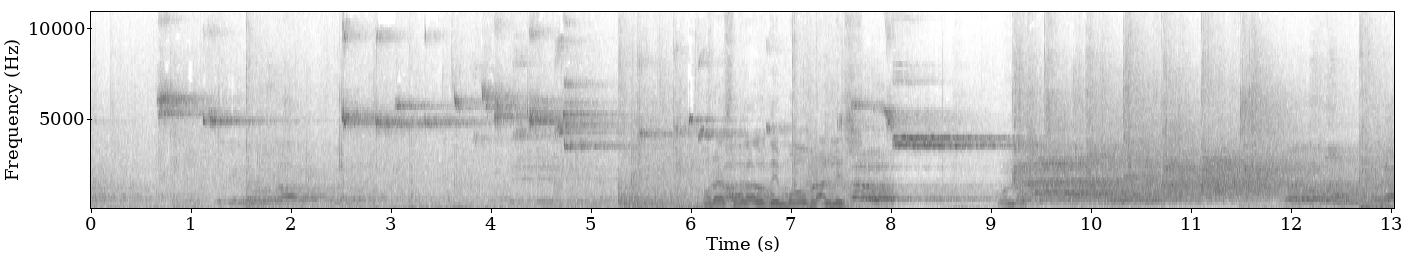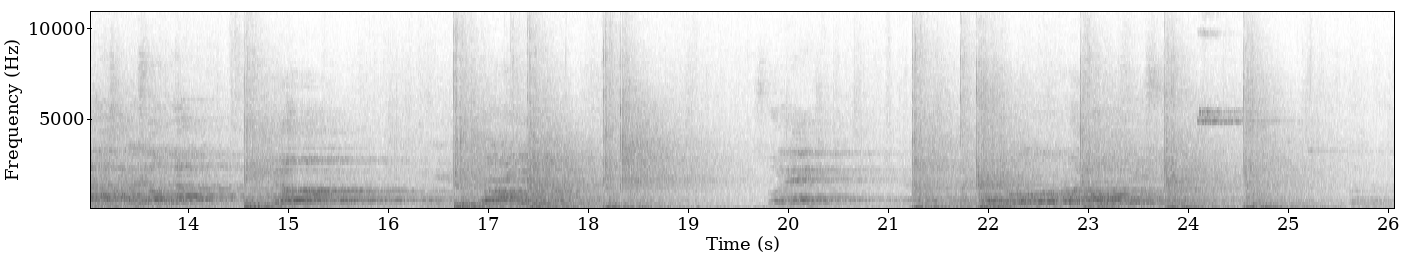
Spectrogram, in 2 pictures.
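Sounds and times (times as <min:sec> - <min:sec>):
players' voices and shouts: 0:06.1 - 0:18.1
referee's whistle: 0:07.9 - 0:09.2
basketball bouncing on wooden floor: 0:23.8 - 0:25.1.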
